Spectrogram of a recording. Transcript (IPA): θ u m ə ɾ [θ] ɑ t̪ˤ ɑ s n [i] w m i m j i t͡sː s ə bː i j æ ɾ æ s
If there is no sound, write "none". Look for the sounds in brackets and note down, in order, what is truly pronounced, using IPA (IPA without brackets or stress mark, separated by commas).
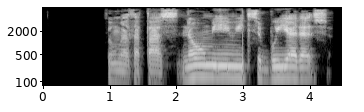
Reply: θ, æ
